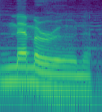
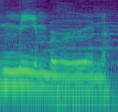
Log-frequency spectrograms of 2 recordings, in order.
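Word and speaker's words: Memeroon: I'm sure it's meant to be pronounced Memaroon, but all I see is Meme-Maroon.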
